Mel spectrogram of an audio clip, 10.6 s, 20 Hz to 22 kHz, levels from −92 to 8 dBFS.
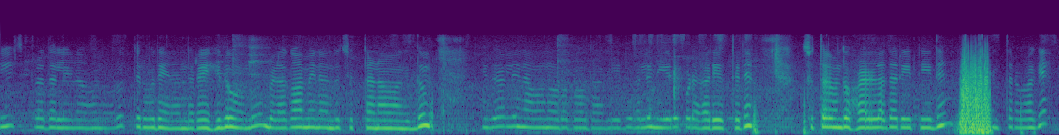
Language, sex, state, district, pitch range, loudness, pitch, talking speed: Kannada, female, Karnataka, Belgaum, 235-255 Hz, -21 LUFS, 245 Hz, 120 wpm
